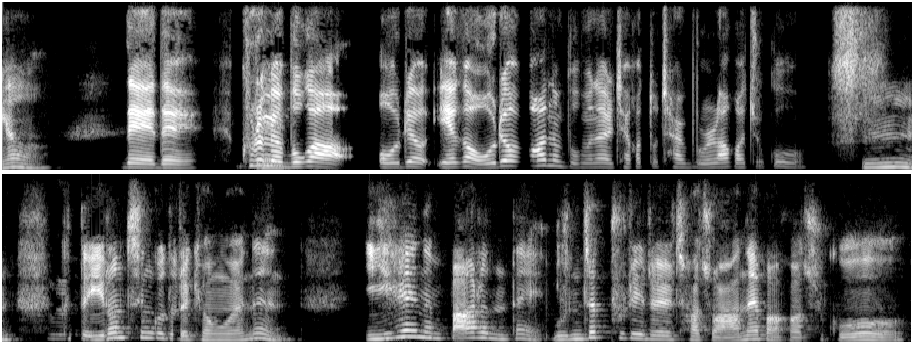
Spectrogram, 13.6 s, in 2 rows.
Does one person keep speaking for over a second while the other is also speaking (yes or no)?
no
